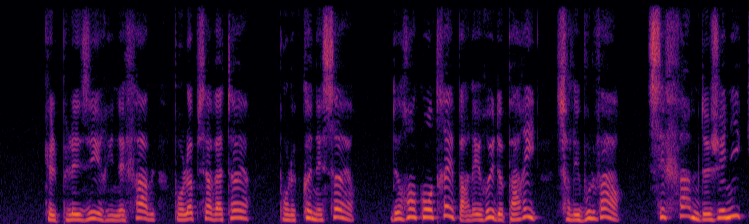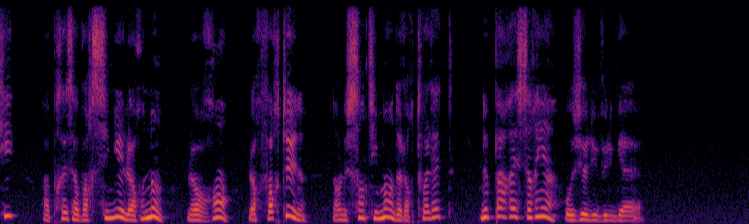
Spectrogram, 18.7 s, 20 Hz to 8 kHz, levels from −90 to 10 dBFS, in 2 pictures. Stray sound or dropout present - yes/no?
no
